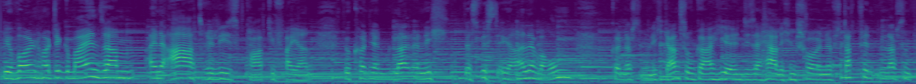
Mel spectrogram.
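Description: A woman's voice: medium pitch, steady tone, moderate pace. A woman giving an informal welcome to listeners as a host. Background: loud guitar music.

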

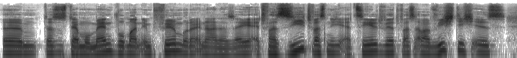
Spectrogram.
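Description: Male film podcast host, fairly high voice, leads casual discussion, close dry sound. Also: quick pace, darkish tone, no room sound.

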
